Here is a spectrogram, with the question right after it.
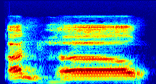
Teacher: نون ساکن پہ اظہار ہوگا کیونکہ بعد میں حروف حلقی میں سے ہا ہے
